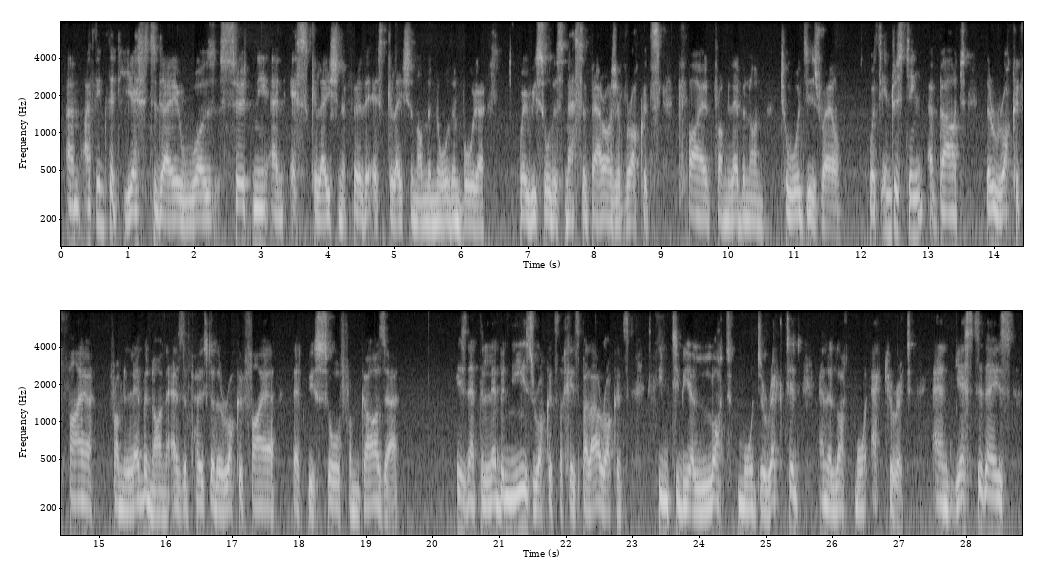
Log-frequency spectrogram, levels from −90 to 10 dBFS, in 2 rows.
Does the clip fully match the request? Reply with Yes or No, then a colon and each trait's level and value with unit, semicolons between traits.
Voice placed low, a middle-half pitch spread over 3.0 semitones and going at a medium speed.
No: low, 105 Hz; narrow, 2.6 semitones; average, 145 wpm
